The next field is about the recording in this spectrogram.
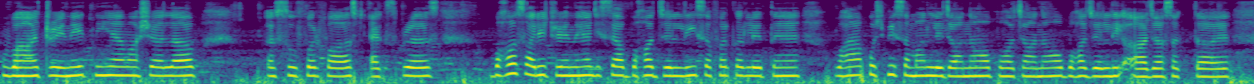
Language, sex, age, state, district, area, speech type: Urdu, female, 18-30, Uttar Pradesh, Shahjahanpur, urban, spontaneous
